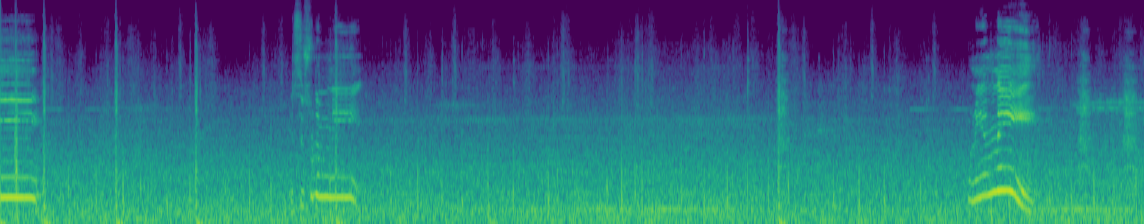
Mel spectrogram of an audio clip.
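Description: Footsteps run across a hard rooftop.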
